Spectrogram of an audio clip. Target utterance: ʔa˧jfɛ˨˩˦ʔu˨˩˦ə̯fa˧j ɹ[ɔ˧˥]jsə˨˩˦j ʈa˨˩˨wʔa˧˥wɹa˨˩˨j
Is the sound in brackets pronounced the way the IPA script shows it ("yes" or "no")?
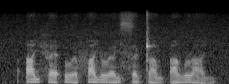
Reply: no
